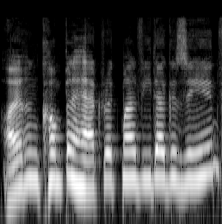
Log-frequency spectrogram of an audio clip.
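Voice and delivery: usual speaking voice

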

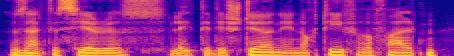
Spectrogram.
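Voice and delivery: plain reading voice

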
